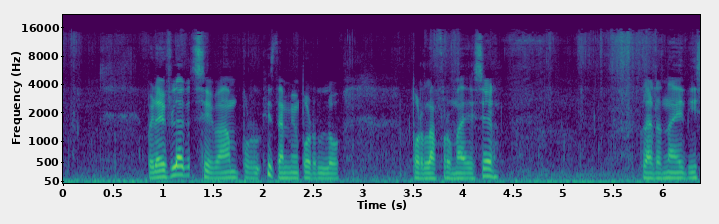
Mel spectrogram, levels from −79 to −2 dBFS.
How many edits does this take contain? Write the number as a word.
three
